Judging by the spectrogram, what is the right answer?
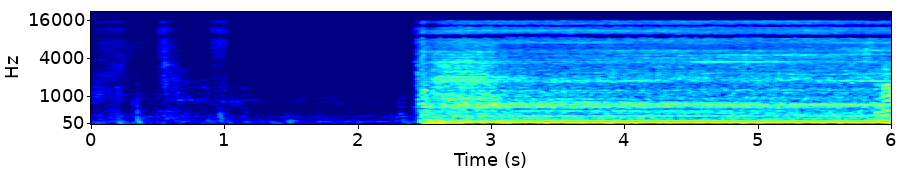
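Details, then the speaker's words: Stuart Turner Mainsboost water booster pump, heard with the cupboard door shut: quiet, then kicks in after about two and a half seconds with a steady even low hum to recharge the vessel; stops once recharged. Normal running. "you can hear that that's recharging the vessel because we shut the time and that sound with the door sure once the vest was recharged the pump stops"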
